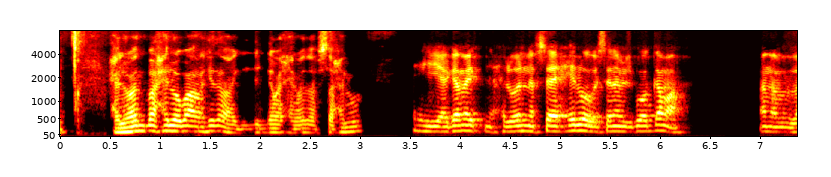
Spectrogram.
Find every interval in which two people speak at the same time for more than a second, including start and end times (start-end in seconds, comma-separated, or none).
none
